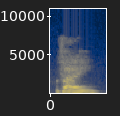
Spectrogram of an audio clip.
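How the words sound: It is said as a gentle request.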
